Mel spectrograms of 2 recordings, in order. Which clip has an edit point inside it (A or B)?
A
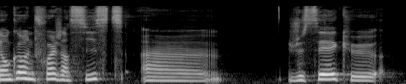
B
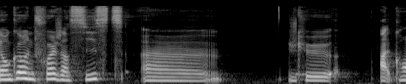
B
